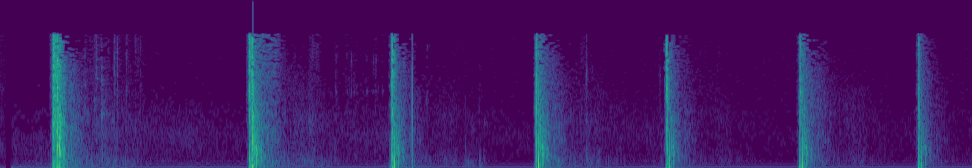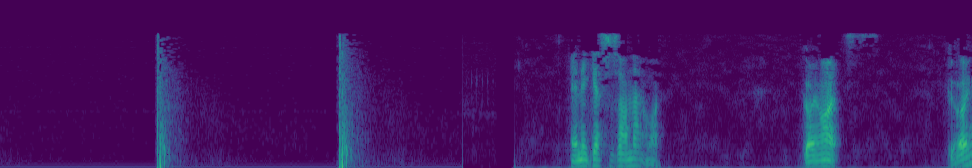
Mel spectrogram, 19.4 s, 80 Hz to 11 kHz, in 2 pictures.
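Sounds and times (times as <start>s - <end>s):
Colt LE6920 semi-automatic rifle gunshots: 0.5s - 1.0s, 2.5s - 3.0s, 3.9s - 4.2s, 5.3s - 5.8s, 8.0s - 8.4s
speech: 15.5s - 16.4s, 17.8s - 18.4s, 19.2s - 19.4s.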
